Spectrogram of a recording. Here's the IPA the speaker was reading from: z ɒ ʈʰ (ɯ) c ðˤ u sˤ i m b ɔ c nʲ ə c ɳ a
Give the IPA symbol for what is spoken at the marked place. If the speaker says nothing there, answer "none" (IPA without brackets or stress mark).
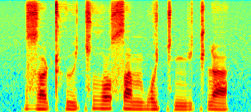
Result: ɯ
